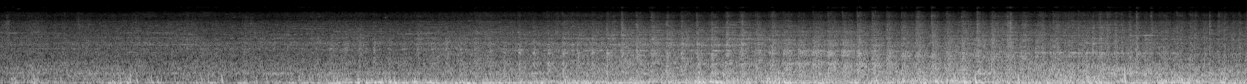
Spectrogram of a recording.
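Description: Autorack freight cars of a passing train rolling by close at hand: steel wheels rumbling on the rails with a regular clicking over the rail joints. The sound gets louder about three seconds in.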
